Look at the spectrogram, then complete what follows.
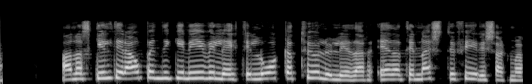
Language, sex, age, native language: Icelandic, female, 50-59, Icelandic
